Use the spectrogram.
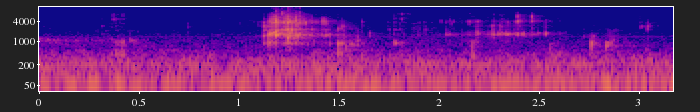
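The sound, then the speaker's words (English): Someone drinking water: soft wet sips and swallowing sounds, with one louder gulp early on followed by faint mouth clicks. Quiet and intimate, with no talking. “Drink some more water here.”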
